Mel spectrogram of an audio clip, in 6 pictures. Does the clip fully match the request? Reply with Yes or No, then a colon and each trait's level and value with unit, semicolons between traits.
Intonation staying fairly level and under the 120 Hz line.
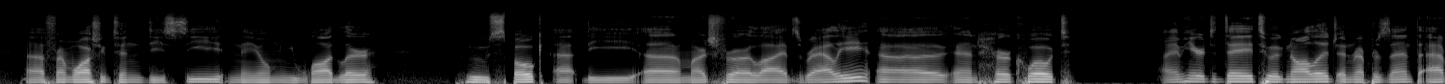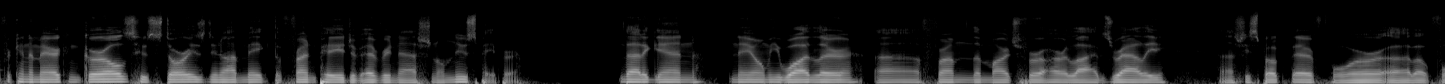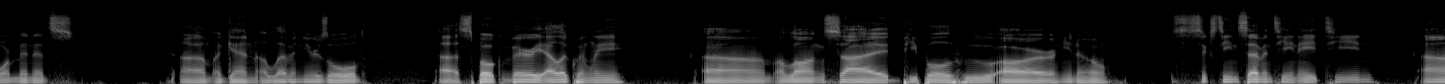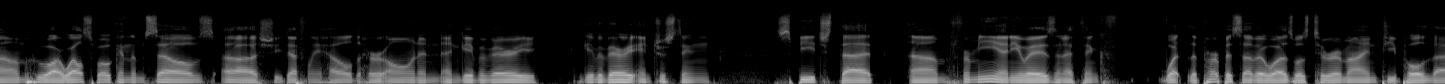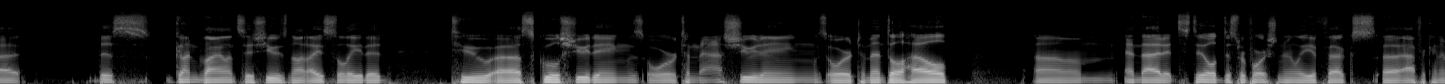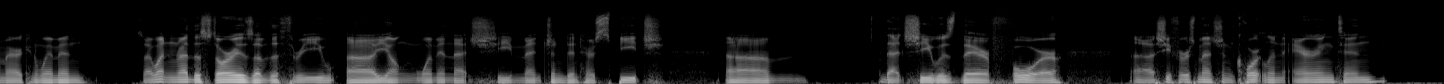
Yes: narrow, 1.7 semitones; low, 100 Hz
